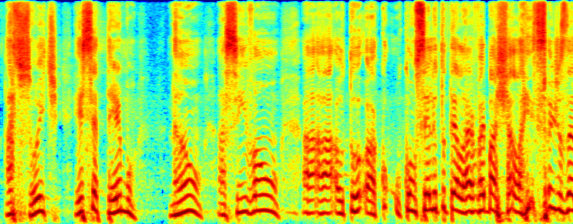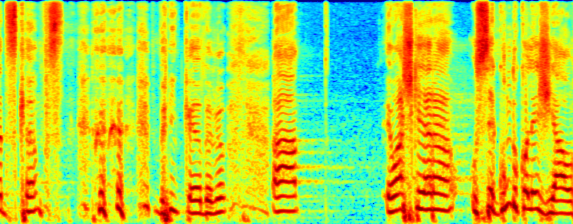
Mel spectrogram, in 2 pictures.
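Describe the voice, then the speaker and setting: A pastor from São Paulo state preaches in a voice pitched high for a man, earnest and emphatic. He mixes scripture with light-hearted stories from his own life. His words ring out in the long reverb of a church sanctuary. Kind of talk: sermon.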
